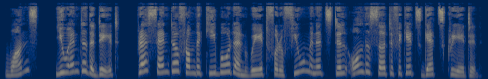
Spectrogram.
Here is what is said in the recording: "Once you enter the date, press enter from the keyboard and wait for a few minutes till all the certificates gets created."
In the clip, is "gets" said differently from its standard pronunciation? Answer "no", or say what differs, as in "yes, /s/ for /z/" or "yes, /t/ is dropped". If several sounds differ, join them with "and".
no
